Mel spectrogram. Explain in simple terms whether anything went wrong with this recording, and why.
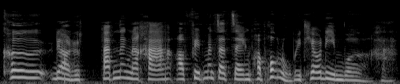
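Compression damage runs through the whole speech clip and is plainly audible, likely from WMA compression. That kind of codec squeezes the sound in chunks, and the rounding errors it leaves behind spread out, giving a washy, ringing quality with a hiss that rises and falls with the voice.

There's also a pre-echo at about 1.00 to 1.03 s. A sudden sound landed late in one of those chunks, so the hiss meant for it leaked into the quiet just before, about 26 ms of smear ahead of the attack.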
